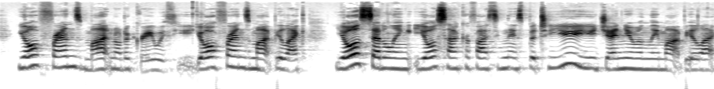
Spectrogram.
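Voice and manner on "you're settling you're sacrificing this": plain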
